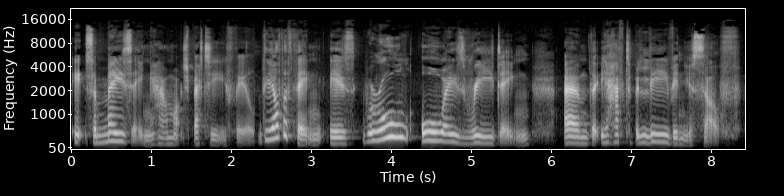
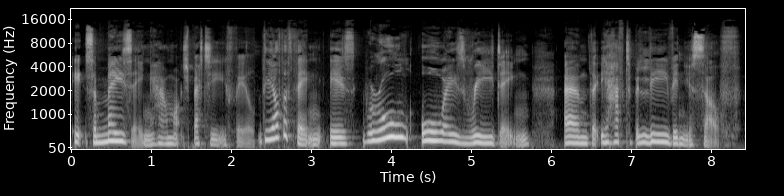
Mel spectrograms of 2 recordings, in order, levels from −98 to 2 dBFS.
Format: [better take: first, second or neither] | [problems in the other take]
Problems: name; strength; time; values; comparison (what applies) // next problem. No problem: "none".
second | thin; very; fading below 450 Hz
